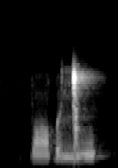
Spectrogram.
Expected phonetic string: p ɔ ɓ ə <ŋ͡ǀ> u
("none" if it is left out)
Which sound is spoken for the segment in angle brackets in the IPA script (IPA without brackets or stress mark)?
ŋ͡ǀ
